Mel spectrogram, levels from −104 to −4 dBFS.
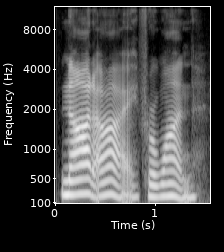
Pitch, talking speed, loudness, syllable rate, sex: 210 Hz, 155 wpm, -16 LUFS, 3.8 syllables/s, female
